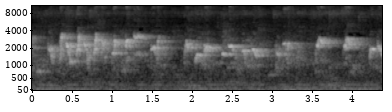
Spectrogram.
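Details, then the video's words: Sooty-headed bulbul in ropel song, a model for young bulbuls learning to sing: rapid, slightly harsh warbled notes running on without a break, some sliding downward, over a faint background hum. "Pancingan trucuk agar trucukan BAHAN PAUD ikut belajar ropel"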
